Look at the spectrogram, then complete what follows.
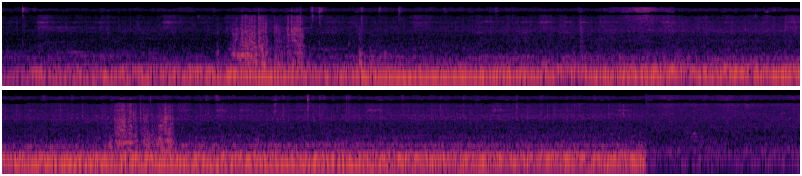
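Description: Car interior noise while driving on a wet road: a steady low rumble, with two brief swishes about seven seconds apart. The rumble cuts off suddenly near the end.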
